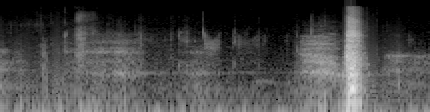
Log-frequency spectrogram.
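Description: Faint handling clicks, then, about three and a half seconds in, one short, loud vocal burst from a man, like a sneeze.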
